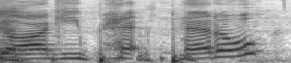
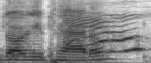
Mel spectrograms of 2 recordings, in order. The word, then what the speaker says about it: doggy paddle: Doggy pedal. I said doggy He paddle. said paddle. I said doggy paddle.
